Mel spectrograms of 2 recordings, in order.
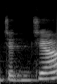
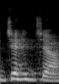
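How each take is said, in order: First: ججا with a clean, plain j; ججا without any breath, steady pitch; ججا as a simple jaja; plain ja sound. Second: جهجا with an audible h and a falling tone; جهجا said as jəhja, falling; aspirated jh. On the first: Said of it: "هن کي پڙهنداسين ججا". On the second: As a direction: breathe the h in جهجا and let the pitch drop. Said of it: "هن جهجا". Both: Shown as a demonstration.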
